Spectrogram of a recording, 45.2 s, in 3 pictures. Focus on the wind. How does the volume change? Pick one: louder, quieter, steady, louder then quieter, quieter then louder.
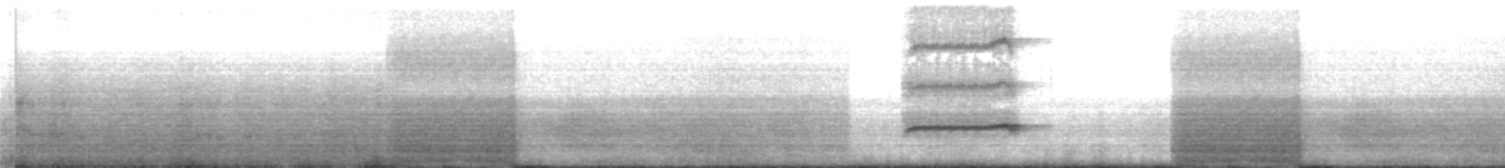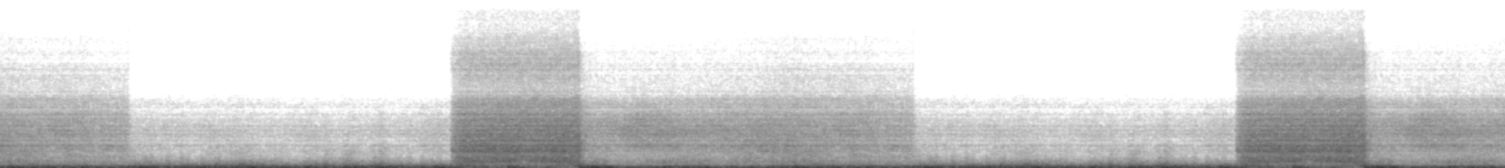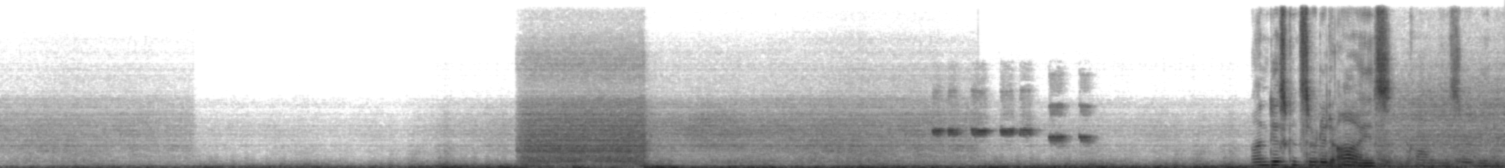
louder.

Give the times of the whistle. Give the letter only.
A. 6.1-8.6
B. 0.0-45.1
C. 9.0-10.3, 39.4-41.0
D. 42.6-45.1
C.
